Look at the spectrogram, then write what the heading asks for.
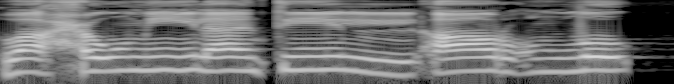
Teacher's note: را کو موٹا پڑھا جائے گا اور ضاد کو موٹا پڑھیں گے، ضاد حروف مستعلیہ میں سے ہے۔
